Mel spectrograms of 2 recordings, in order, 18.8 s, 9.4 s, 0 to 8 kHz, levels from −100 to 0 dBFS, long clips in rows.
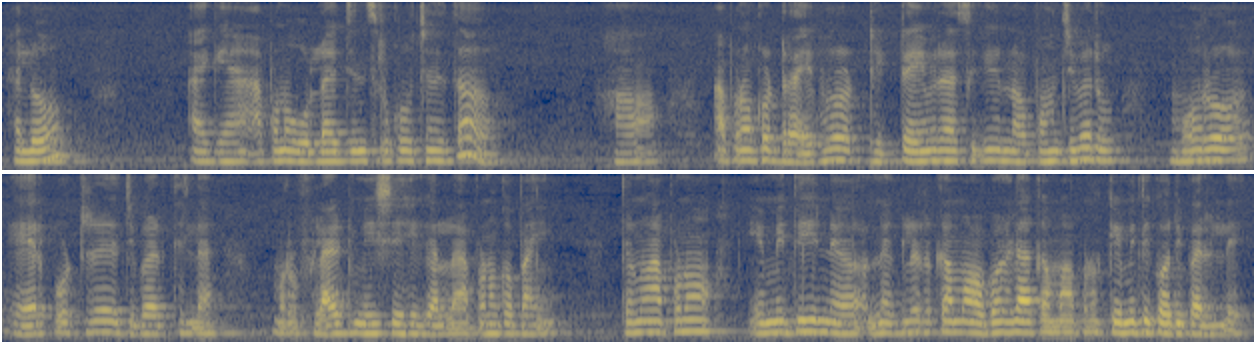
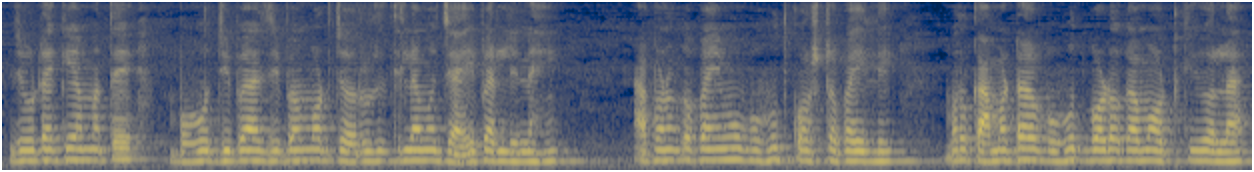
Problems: none marked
